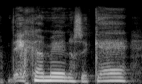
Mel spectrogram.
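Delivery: high-pitched retold yell; frantic cry, not at full volume; mock shouting. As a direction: imitate someone yelling, pitched well up. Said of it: "Pero él estaba gritando".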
